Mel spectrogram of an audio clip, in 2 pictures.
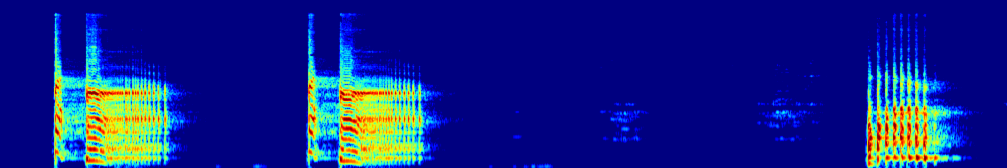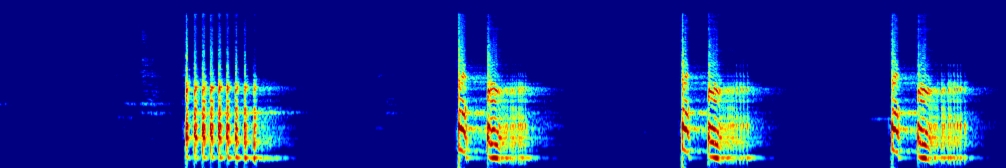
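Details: Captive tokay gecko, recently able to feed itself on crickets and kept with other tokays, repeats loud harsh two-note calls every two to three seconds, broken by brief buzzing rattles midway.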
